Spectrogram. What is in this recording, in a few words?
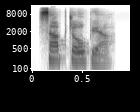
"subtopia", Indian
